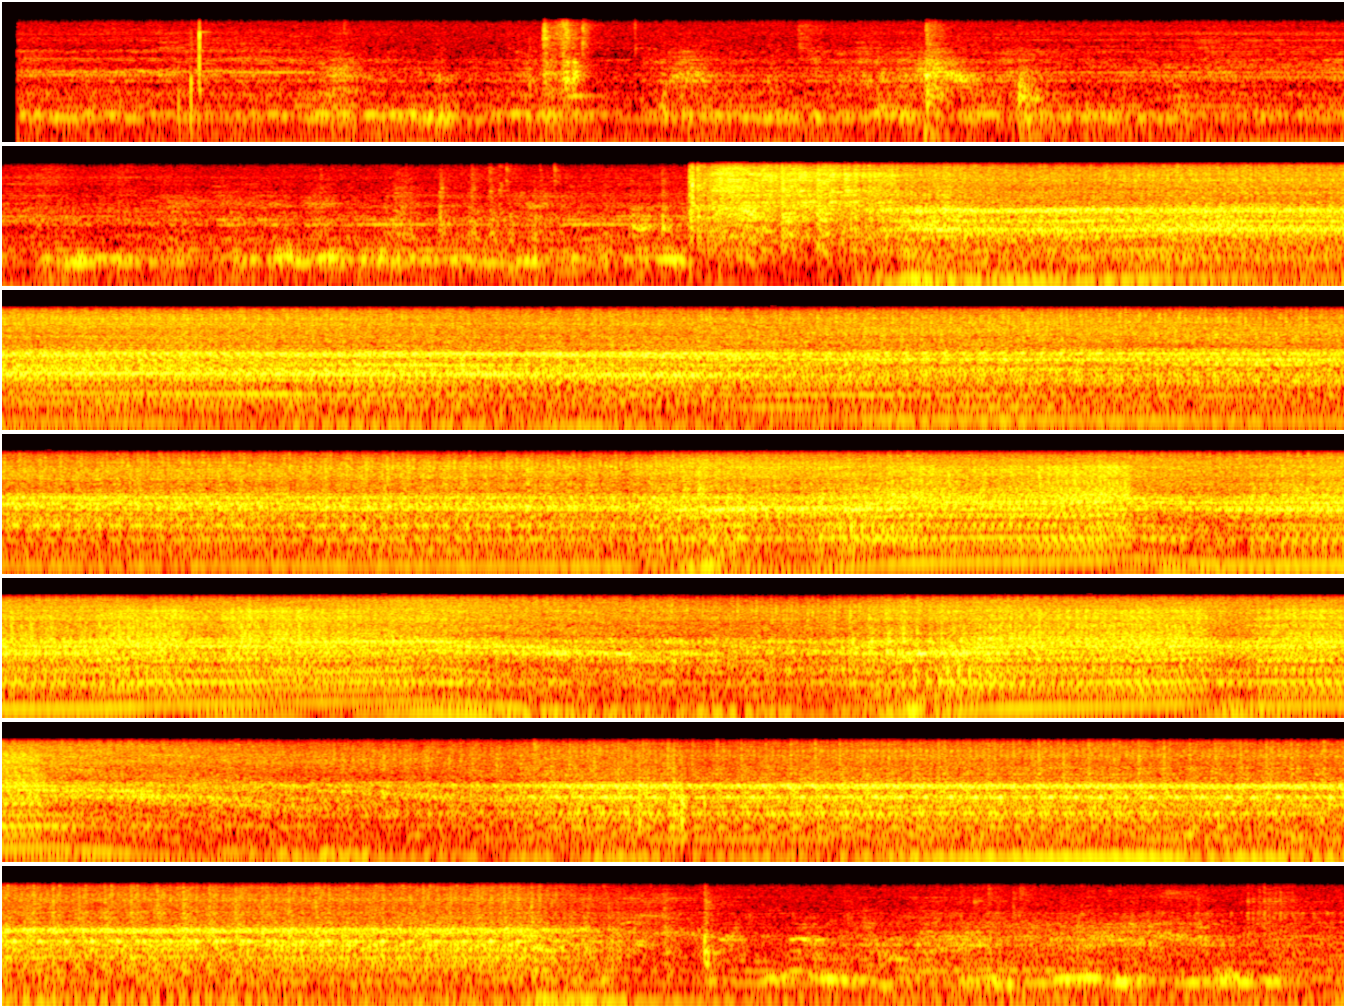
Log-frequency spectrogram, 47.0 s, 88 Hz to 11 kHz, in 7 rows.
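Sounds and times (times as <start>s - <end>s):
car engine starting: 6.9s - 44.4s
car engine idling with a rattle: 8.6s - 44.5s
car engine revving: 10.2s - 43.6s.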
